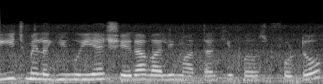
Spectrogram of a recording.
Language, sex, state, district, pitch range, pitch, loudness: Hindi, female, Haryana, Charkhi Dadri, 215-245 Hz, 230 Hz, -15 LUFS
